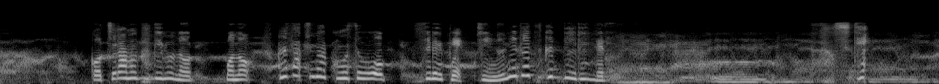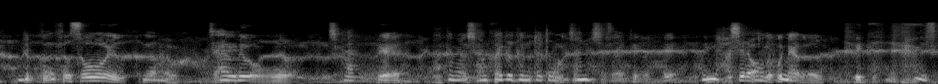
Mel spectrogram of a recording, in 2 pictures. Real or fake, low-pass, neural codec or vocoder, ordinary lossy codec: fake; 7.2 kHz; codec, 16 kHz, 1 kbps, FreqCodec, larger model; Opus, 64 kbps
